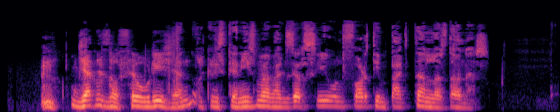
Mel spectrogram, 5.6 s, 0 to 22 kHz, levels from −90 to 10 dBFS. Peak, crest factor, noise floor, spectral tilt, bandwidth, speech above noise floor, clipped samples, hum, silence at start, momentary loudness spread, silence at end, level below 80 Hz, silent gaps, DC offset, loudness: 0 dBFS; 22 dB; -62 dBFS; -5.5 dB/octave; 11.5 kHz; 41 dB; under 0.1%; none; 0.4 s; 10 LU; 0.75 s; -62 dBFS; none; under 0.1%; -21 LUFS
